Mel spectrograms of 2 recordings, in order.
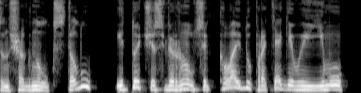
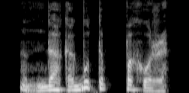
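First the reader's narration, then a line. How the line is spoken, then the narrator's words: Unsteady voice. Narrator (Russian): нетвердым голосом ответил Клайд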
